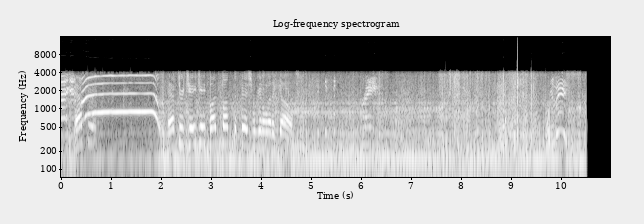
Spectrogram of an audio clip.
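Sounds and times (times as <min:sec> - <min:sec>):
boat engine running: 0:00.0 - 0:10.5
water and wind noise: 0:00.0 - 0:10.5
fish splashing into water: 0:07.4 - 0:09.6.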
